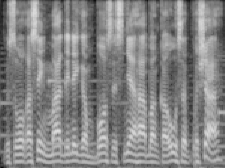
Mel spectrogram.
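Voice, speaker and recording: A man's voice: mid-range voice, fairly even intonation, brisk. A man narrating a listener's love story in classic radio drama style, in an intimate, confiding way. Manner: intimate, confiding, reads a listener's letter aloud. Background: faint music.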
